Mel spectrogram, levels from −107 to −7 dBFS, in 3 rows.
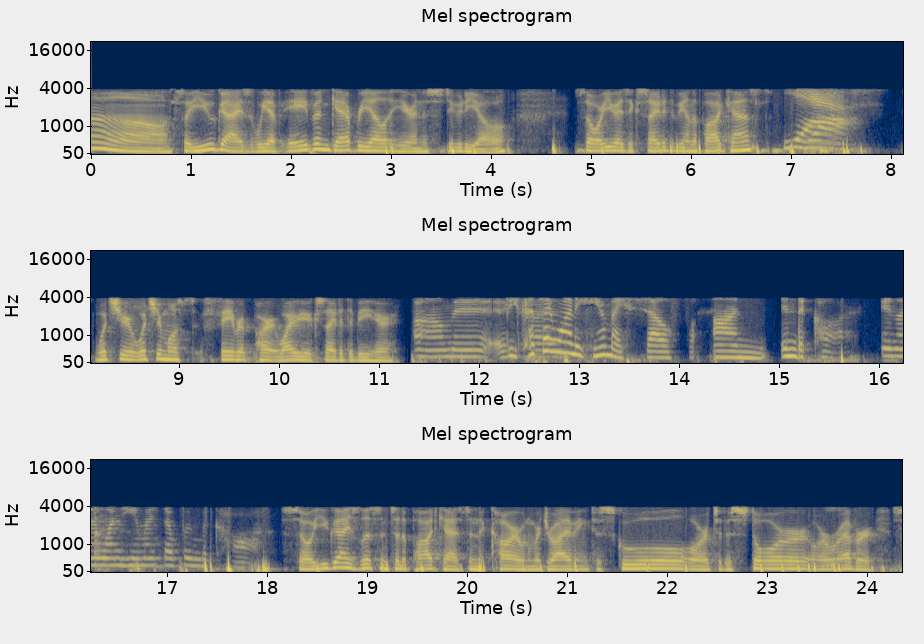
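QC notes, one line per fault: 1.74–2.84 s, repeated packet loss (robotic sound): several short holes, the longest 22 ms. Each is covered by stretching the previous sound, so the audio turns choppy over this stretch.
4.04–4.52 s, repeated packet loss (robotic sound): a tighter burst of holes up to 25 ms, filled the same way. The quick chain of repeats makes the sound briefly choppy within the narrowband call audio, which stops at 4 kHz.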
